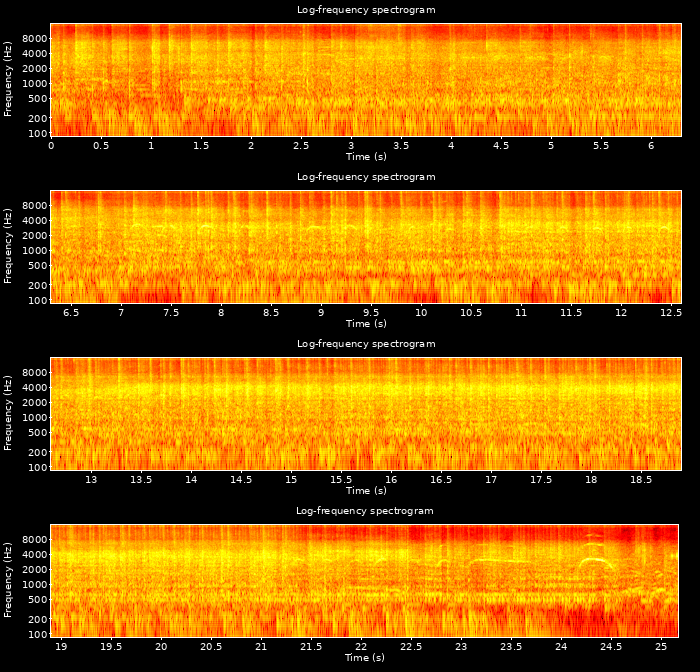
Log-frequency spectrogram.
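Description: Fast, continuous drumming by a procession drum band on large round parai (thappu) frame drums, beaten without a break.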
